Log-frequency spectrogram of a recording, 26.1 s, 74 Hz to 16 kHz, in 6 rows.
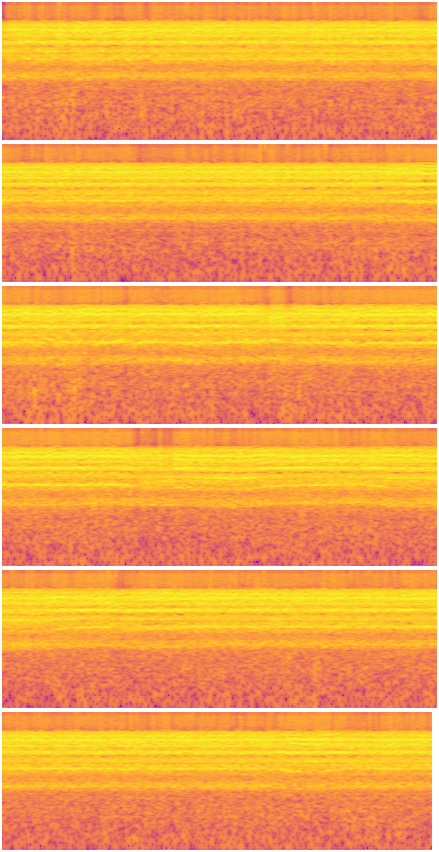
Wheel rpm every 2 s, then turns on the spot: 230, 230, 240, 230, 220, 240, 220, 220, 230, 220, 230, 230, 230.
none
